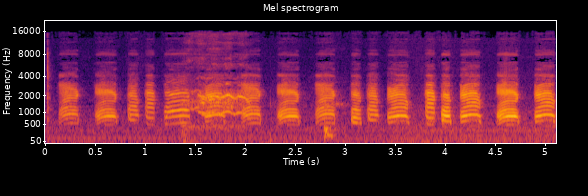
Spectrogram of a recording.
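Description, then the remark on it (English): A toy duck quacks as its beak is pressed, a quick string of about a dozen loud, nasal, squawky honks in an uneven rhythm, with no talking. “He says, oh my god, if you press his beak.”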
